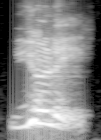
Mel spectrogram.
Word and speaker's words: Julie: accent on the you yuli yes now you see our month july if you say it in afrikaans it sounds yuli that's how you say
